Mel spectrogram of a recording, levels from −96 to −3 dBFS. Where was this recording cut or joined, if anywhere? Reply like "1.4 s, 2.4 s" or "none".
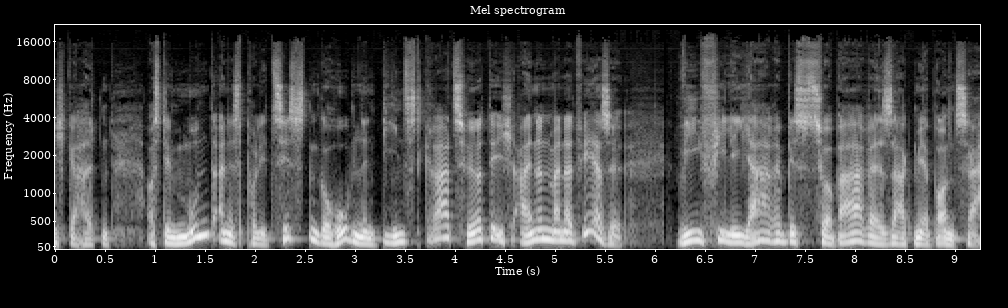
5.2 s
